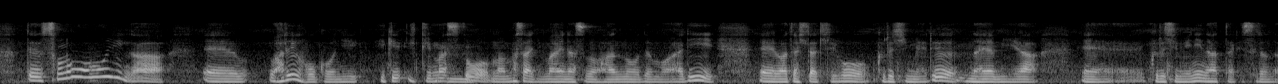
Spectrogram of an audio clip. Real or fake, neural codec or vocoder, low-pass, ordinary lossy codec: real; none; 7.2 kHz; none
